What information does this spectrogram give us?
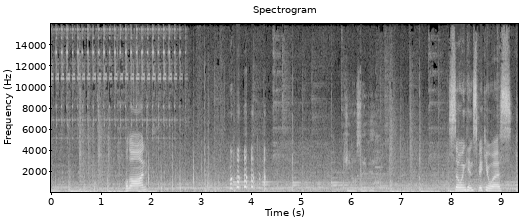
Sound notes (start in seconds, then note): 3.5 chuckles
